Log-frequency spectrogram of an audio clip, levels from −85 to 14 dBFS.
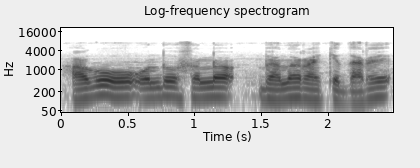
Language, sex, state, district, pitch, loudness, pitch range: Kannada, male, Karnataka, Koppal, 130 Hz, -15 LUFS, 125-140 Hz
